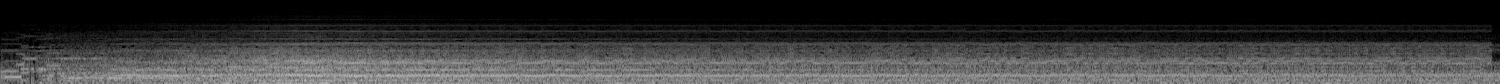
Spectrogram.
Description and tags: STM4 outro squeal
Demon dial-up. Sounds like old school modems amped. Another small pop at the end i forgot to remove.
